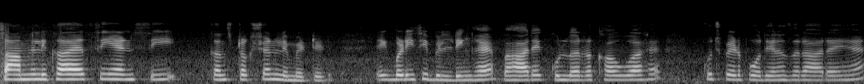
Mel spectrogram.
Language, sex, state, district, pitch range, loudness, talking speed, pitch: Hindi, female, Haryana, Charkhi Dadri, 205-235 Hz, -19 LUFS, 165 wpm, 220 Hz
